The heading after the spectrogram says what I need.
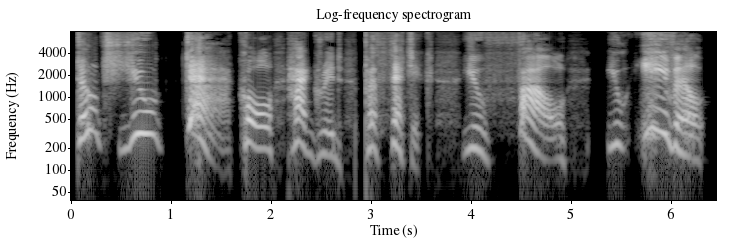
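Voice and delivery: high, loud, slow and seething; furious. Acted. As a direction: spit each insult at him. Hermione furious.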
